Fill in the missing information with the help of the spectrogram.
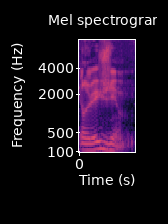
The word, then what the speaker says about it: Elysium: he's playing the first link that says Elysium pronunciation on Google, and it sounds like Elysium. So it's if you play it, they show the sir, and I don't know what the company's called. So it's it's Elysium.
